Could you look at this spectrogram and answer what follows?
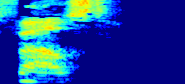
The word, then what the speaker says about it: Faust: I can't hear you're Yeah, it's Faust. – Faust, okay. – Rhymes with joust.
